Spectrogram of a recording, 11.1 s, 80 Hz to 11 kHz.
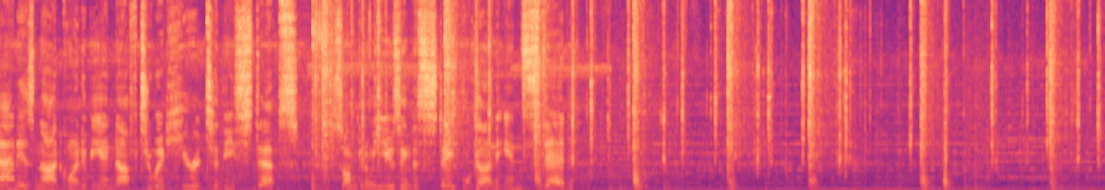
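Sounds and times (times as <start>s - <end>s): soft background music: 0.0s - 11.0s
staple gun snaps: 4.4s - 11.0s.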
